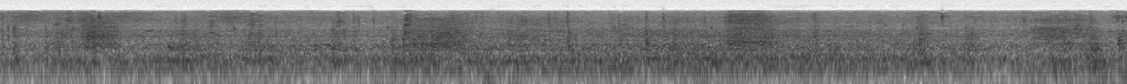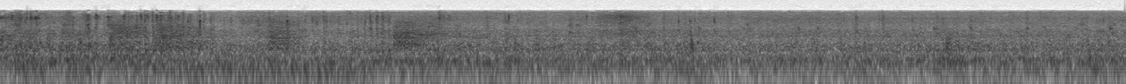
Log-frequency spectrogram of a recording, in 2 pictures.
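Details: A steady mechanical rumble and rattling, like a vehicle or machinery, fills the recording with no animal voice. Brief clicks and knocks stand out over the constant drone.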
